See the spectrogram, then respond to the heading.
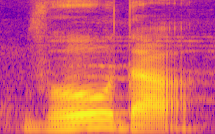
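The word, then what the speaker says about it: вода: আপনার এটার উচ্চারণ হবে ভোদা, এর অর্থ হচ্ছে পানি।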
